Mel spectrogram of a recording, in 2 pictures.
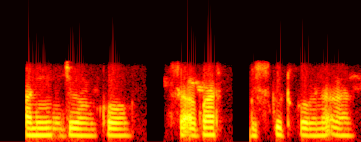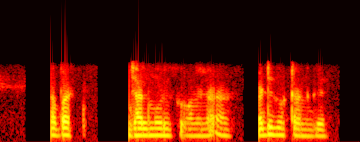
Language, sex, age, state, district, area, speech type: Santali, female, 18-30, West Bengal, Jhargram, rural, conversation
